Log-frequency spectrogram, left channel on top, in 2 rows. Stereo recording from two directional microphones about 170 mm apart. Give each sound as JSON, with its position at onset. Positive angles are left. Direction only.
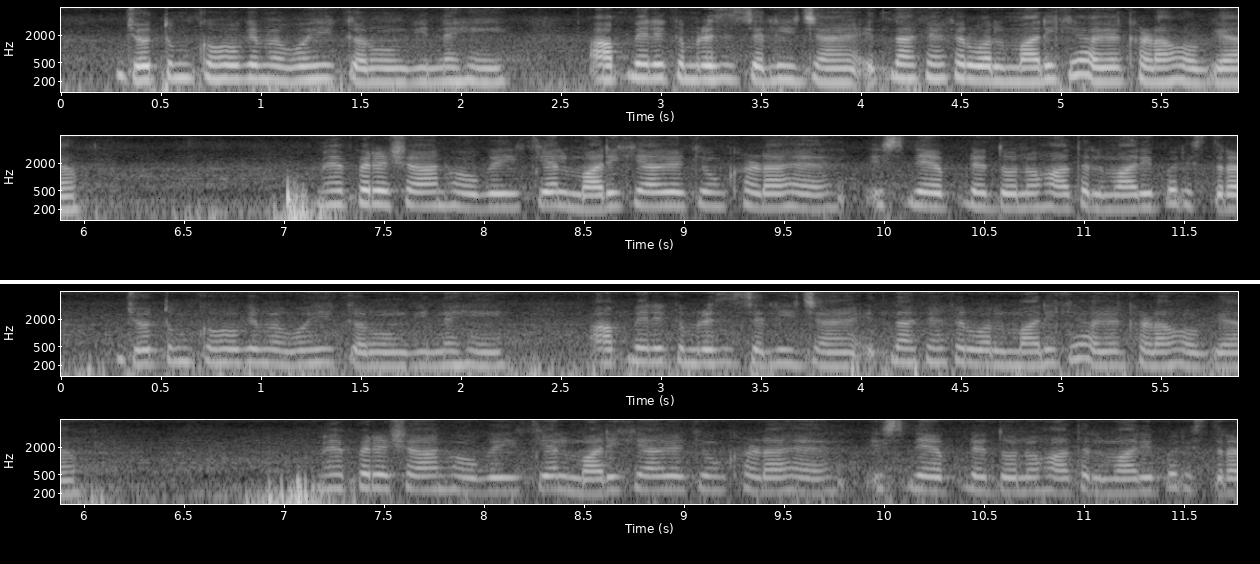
{"t": 0.3, "sound": "speech", "side_deg": 35}
{"t": 7.2, "sound": "speech", "side_deg": 40}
